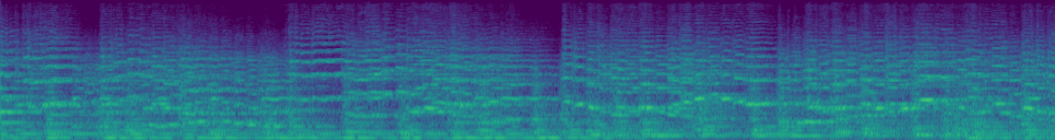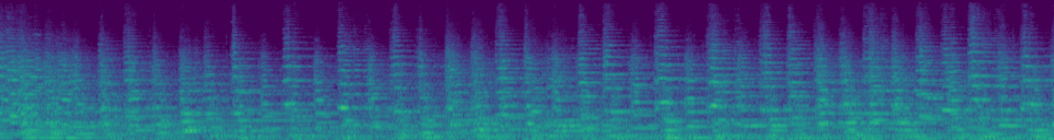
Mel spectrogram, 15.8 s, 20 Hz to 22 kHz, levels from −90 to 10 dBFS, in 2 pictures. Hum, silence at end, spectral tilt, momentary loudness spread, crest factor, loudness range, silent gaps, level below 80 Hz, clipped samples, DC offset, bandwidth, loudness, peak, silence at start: none; 0 s; -5 dB/octave; 7 LU; 16 dB; 6 LU; none; -46 dBFS; under 0.1%; under 0.1%; 19.5 kHz; -27 LUFS; -10 dBFS; 0 s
